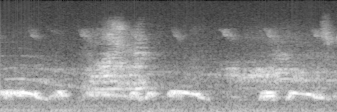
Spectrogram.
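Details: Decoy spotted dove calling to provoke wild birds into fighting: faint, low repeated coos heard through steady background hiss and broadband noise, with a rougher burst in the middle.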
